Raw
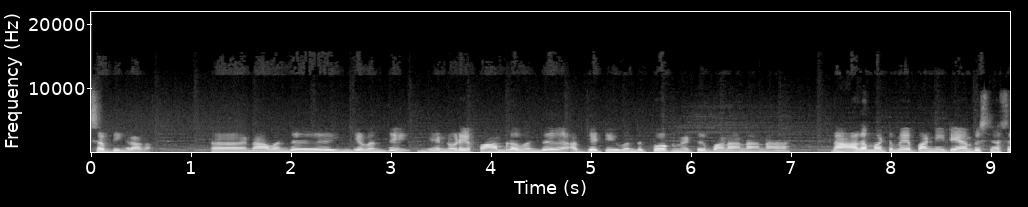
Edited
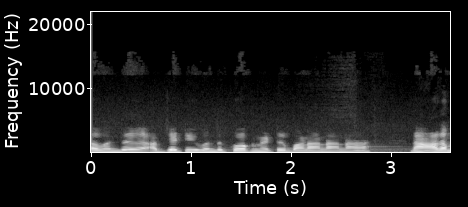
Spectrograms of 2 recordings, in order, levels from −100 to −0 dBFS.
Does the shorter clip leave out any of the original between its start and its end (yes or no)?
no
